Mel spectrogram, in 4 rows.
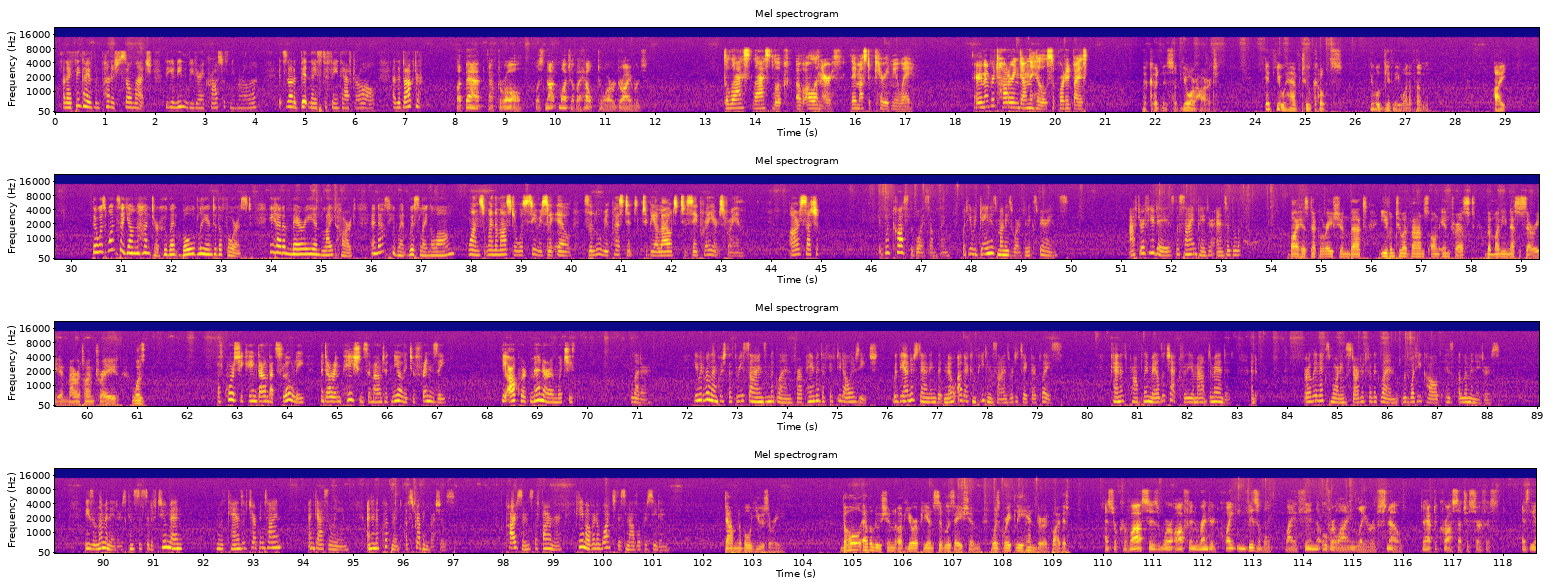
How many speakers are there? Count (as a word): nine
